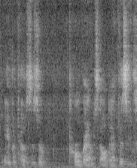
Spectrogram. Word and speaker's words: apoptosis: All those digestive enzymes will destroy the cell ultimately, called apoptosis. Apoptosis, pronounced apoptosis, second P is silent, which is programmed cell death.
